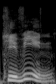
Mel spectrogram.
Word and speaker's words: Kevin: being racist my name my name is Kevin but it's French it's pronounced kin so I'm just you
